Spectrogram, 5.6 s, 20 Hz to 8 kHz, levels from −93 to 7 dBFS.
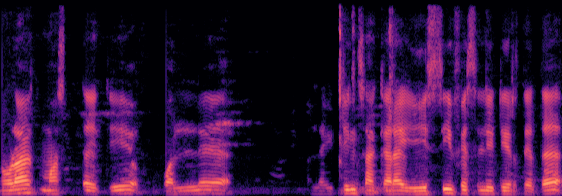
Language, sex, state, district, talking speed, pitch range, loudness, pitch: Kannada, male, Karnataka, Dharwad, 105 wpm, 130-145 Hz, -22 LUFS, 135 Hz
